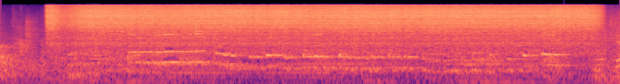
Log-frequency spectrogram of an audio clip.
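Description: A jet of stage smoke or fog blasting out with a loud, steady hiss that starts suddenly about half a second in and stops near the end.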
